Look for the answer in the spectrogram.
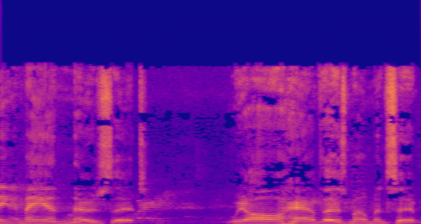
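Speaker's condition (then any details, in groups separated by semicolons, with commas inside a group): Multiple sclerosis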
